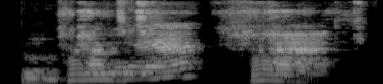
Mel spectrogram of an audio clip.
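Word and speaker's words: همزة: হচ্ছে যদি শুরু হইলে হামজা হা এই যে হামজাটা হলো না কি হবে হামজাটা হইলো না উচ্চারণটা হলো হামজাহ যা মনে আছে হাম জাহ হাম জাহ হামজাহ আচ্ছা দুই নাম্বার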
